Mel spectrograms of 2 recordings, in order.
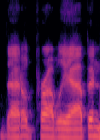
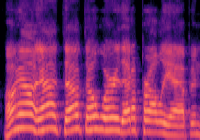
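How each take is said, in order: First: Said in the usual way. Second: High, loud hurried reassurance; excited reassurance. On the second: Real, not acted. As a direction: jump in to calm the chat, excited. Host reacting excitedly to chat.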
